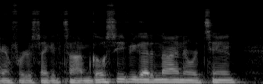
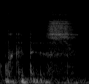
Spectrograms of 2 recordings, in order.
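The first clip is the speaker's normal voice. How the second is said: awed whisper; 2 semitones higher, 16 dB quieter than usual. Real, not acted. Admiring card in awe.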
